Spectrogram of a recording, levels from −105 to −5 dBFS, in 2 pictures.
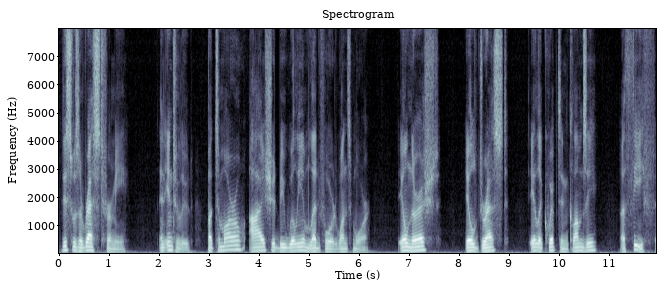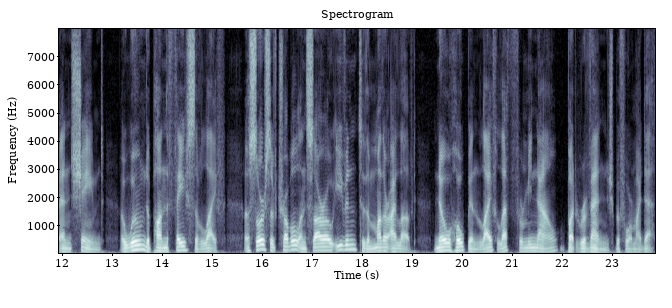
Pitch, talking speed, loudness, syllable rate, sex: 110 Hz, 155 wpm, -18 LUFS, 4.3 syllables/s, male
